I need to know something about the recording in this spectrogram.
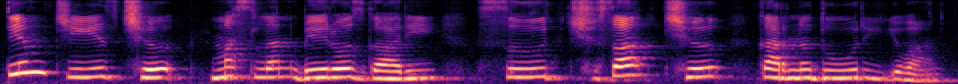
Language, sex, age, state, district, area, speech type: Kashmiri, female, 18-30, Jammu and Kashmir, Pulwama, rural, spontaneous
